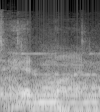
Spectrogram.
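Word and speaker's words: Germán: know uh this guy German yeah that's his name in Spanish it's headman because you know the way we pronounce our letters right but um she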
